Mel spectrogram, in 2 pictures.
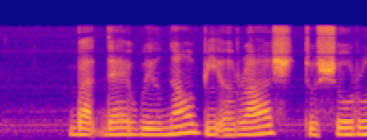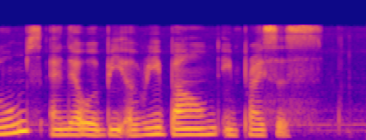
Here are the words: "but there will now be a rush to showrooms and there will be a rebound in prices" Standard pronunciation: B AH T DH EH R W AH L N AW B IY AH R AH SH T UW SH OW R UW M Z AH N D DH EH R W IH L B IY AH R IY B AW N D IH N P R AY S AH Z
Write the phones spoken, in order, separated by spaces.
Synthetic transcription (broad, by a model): B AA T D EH W AH L N AW B IY AH R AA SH T UW SH OW R UW M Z AH N D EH W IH L B IY AH R IY B AW N D IH N P R AY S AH S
